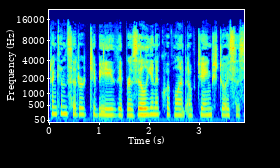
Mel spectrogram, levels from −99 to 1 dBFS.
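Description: Speech with one corrupt frame decoded, from 1.31 to 1.34 s, just after "considered to be". Flipped bits in the compressed data for what sounds like a couple of consecutive frames went into the decoder, which played them back without rejecting them. The misread values put energy at frequencies where it does not belong for about 32 ms, heard as a short, faint glitch over the speech, peaking at roughly -40 dBFS.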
